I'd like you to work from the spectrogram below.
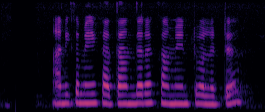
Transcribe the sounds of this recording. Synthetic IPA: ɐnikɐmeːkɐt̪aːnd̪ɐɾɐkɐmeɳʈʋɐlɐʈɨ

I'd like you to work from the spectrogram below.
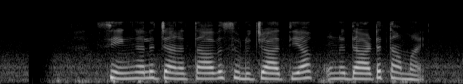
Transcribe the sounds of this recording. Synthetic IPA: siŋːələd͡ʒanət̪aːʋəsulud͡ʒaːt̪ijakunəd̪aːʈət̪amaj

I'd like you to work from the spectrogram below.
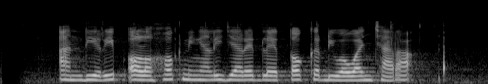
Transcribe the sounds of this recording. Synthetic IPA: ʔandiɾip̚ɔlɔhɔk̚niŋalid͡ʒaɾɛd̪lɛt̪ɔkɨrdiwawaɲt͡ʃaɾa̰

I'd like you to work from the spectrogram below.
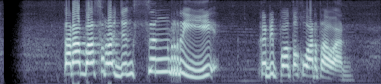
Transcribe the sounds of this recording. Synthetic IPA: t̪aɾabasɾɔd͡ʒəŋsəŋri | kərdipɔt̪ɔkəwart̪awan

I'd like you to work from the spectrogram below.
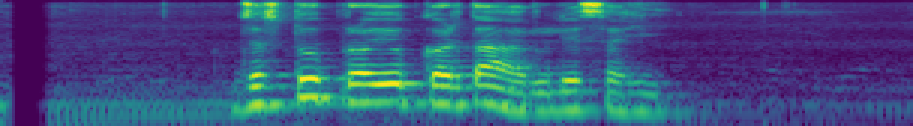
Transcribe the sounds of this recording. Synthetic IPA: d͡zʌst̪oprʌjoɡ̚kʌrt̪aɦʌɾulesʌɦi

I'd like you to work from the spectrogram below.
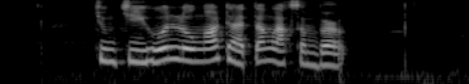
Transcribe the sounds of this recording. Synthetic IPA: d̥ʒ̥ṳŋd̥ʒ̥i̤ɦʊnluŋɔɖ̥ä̤t̪əŋlaksəmburk̚

